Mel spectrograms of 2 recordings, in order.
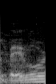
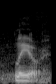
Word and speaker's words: Leore: Leore or Baylor? No, Leore.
